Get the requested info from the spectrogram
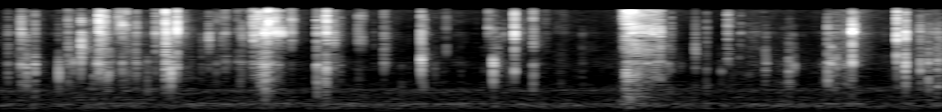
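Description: Crinkling and crackling of a Men's Pocky snack package being handled and opened by hand, with one louder rip about three seconds in.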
